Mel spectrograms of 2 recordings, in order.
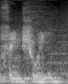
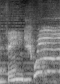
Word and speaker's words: Feng Shui: Não, eu estava lembrando, tem um RPG chamado Feng Shui. Não, mentira, a pronúncia é Feng Shui! Não, eu não tô inventando, realmente essa é a pronúncia do jogo.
